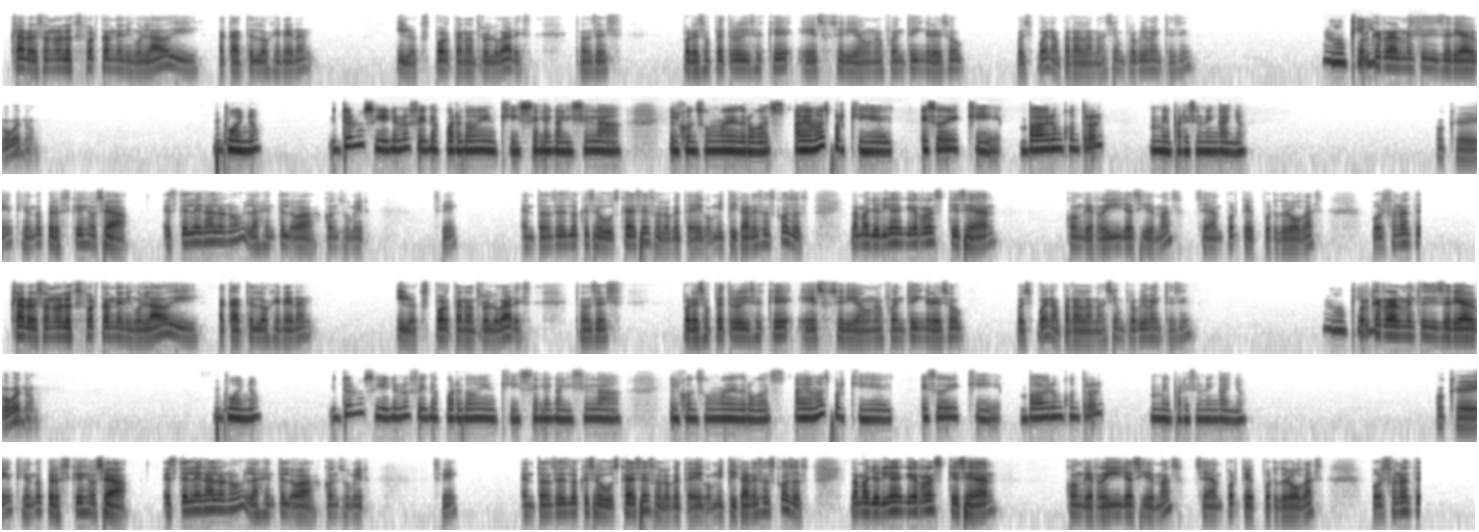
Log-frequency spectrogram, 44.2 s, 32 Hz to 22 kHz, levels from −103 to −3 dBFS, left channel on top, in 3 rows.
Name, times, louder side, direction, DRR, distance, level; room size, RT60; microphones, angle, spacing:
voice 1, 0.1-1.9 2.3-3.1 3.9-6.2 6.8-9.6 10.2-11.9 13.6-15.1 29.1-30.7 31.1-33.1 33.9-34.0 34.7-39.4 40.1-43.7, right 5 dB, 70° right, 0.9 m, -29 dB
voice 2, 13.2-13.7 16.9-17.3 18.0-23.7 23.9-25.8 26.2-27.2, left 6 dB, 55° left, 0.5 m, -28 dB
open air
head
